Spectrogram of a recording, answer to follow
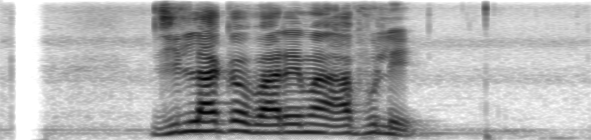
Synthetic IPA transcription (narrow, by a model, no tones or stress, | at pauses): d͡zilːakobaɾemaːpʰule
